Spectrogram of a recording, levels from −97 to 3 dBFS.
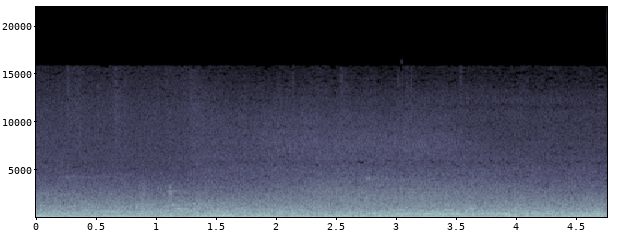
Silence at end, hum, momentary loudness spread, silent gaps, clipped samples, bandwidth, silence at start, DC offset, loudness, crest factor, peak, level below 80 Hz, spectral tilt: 0 s; none; 2 LU; none; under 0.1%; 13.5 kHz; 0 s; under 0.1%; -25 LUFS; 12 dB; -12 dBFS; -28 dBFS; -6 dB/octave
